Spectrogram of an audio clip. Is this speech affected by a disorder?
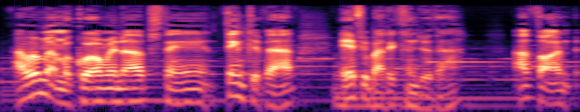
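Yes: hearing loss with cochlear implant; hearing lost at age one, damaged cochlea, hearing aid and lip reading until cochlear implant surgery at 18; articulates words very clearly, plans words and grammar, speech therapy from first grade, special therapy post-implant.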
